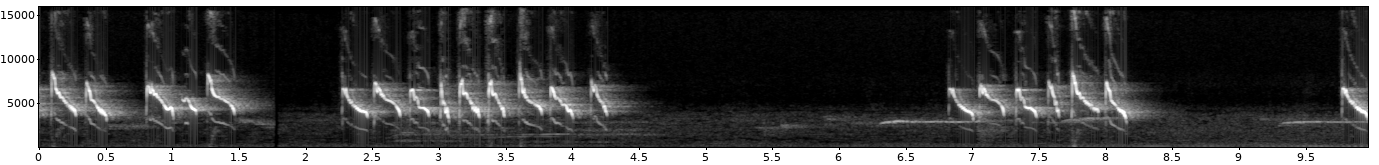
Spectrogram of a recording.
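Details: White-eye in long standard ngalas song while learning: repeated bursts of high, bright, steeply falling notes, several per second, separated by pauses with thin level whistles and a soft low hum.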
